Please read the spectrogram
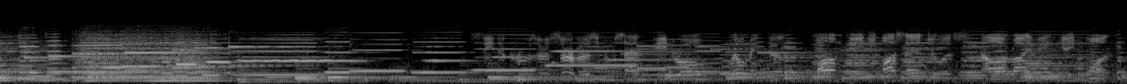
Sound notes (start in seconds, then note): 2.5 peaceful music; 5.0 loudspeaker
